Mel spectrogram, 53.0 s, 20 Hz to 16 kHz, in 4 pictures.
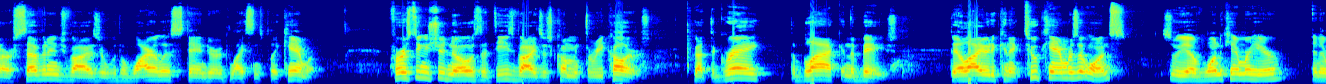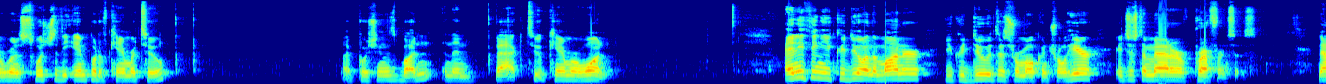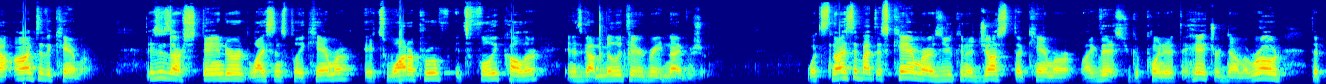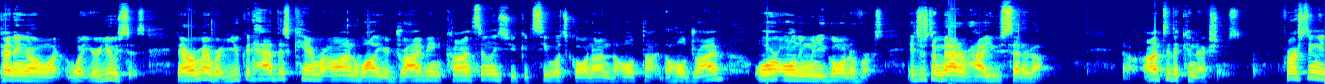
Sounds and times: Speech: 0.0 - 3.2, 3.9 - 15.0, 16.7 - 19.4, 21.1 - 25.8, 26.5 - 27.4, 28.0 - 33.6, 34.6 - 50.3, 51.0 - 53.0.

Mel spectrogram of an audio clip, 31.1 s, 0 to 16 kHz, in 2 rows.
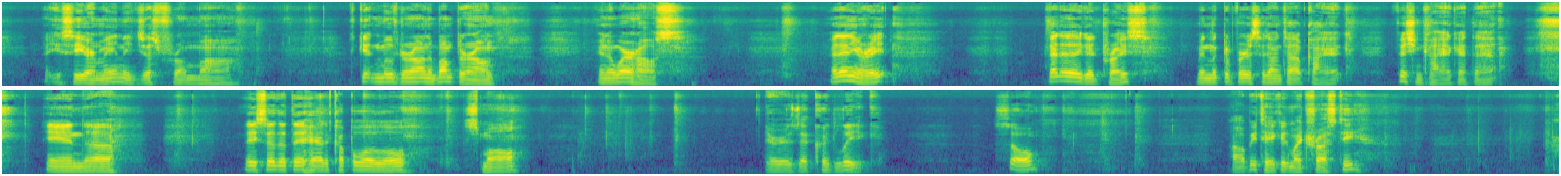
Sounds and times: Speech: 0.4 - 2.5, 3.6 - 5.1, 6.0 - 7.0, 8.3 - 9.1, 10.4 - 15.1, 16.0 - 16.9, 18.0 - 20.8, 23.2 - 24.4, 25.5 - 26.1, 27.8 - 29.4.

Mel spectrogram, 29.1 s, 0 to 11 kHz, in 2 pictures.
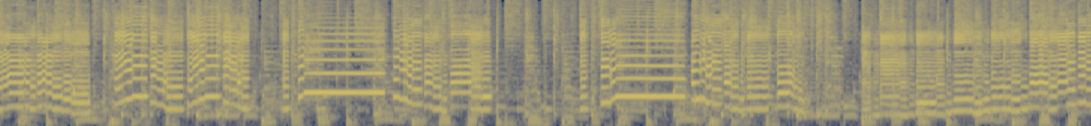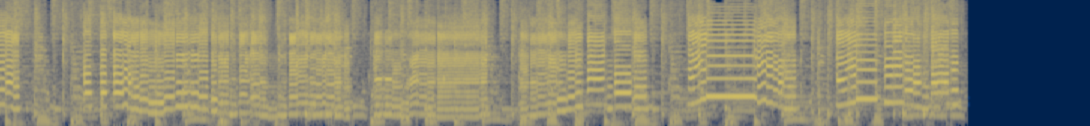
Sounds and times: Music: 0.0 - 27.5.

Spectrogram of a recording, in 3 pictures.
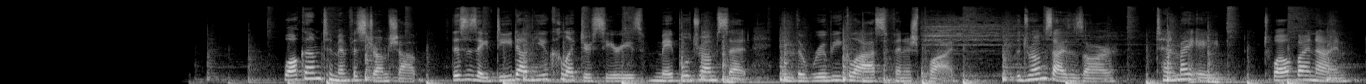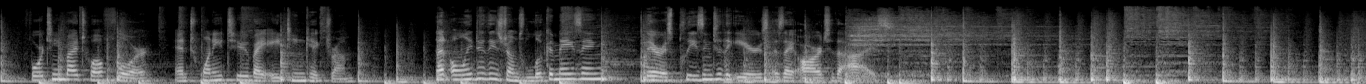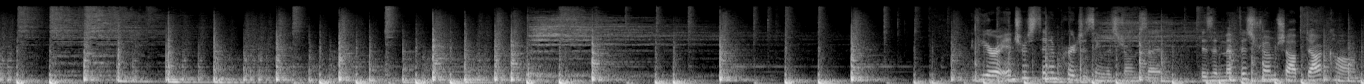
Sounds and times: Bass drum: 1.9 - 40.9
Drum kit: 1.9 - 40.9.

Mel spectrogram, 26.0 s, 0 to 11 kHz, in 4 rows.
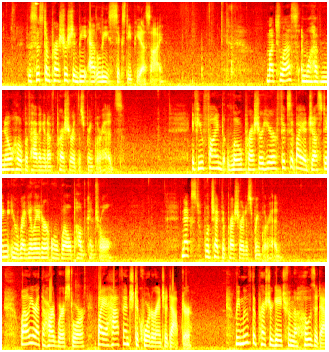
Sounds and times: Speech: 0.5 - 3.3, 5.3 - 9.0, 10.3 - 15.2, 16.6 - 18.6, 19.9 - 23.3, 24.0 - 25.9.

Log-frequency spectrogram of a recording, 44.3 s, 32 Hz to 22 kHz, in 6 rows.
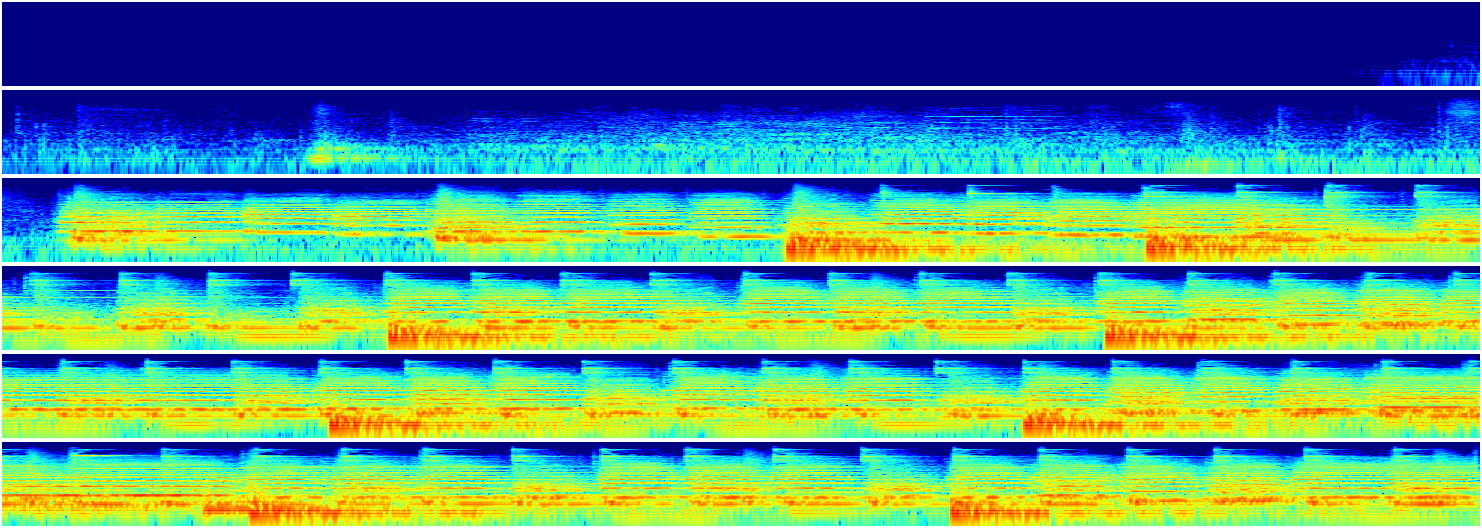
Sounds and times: Jingle bell: 19.0 - 44.3.

